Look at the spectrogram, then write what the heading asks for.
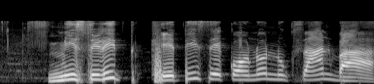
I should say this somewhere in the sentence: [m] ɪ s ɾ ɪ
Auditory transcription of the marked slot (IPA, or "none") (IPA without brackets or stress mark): m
